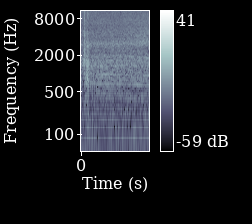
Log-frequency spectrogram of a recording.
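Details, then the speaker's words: Chevy Aveo (Daewoo-built) power window: a low, labored motor hum with uneven knocks as the glass travels. The owner thinks the motor is gummed up; the other window does the same. The cause is not confirmed. "That doesn't sound good. Sounds like the motor's kind of gummed up or something. It's kind of like clunks along."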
